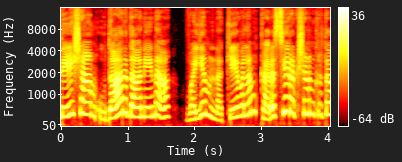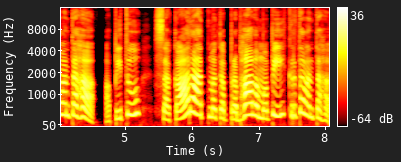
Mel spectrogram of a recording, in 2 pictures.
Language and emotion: Sanskrit, happy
